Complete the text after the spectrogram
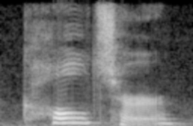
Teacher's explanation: this T-U-R-E becomes kind of like a ch sound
